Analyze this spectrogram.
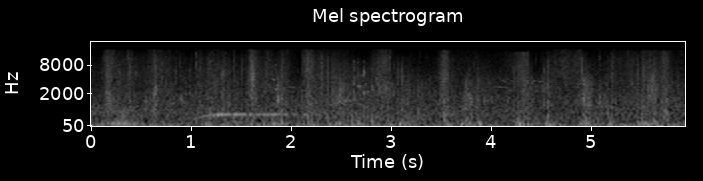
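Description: Tall grass rustles underfoot.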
